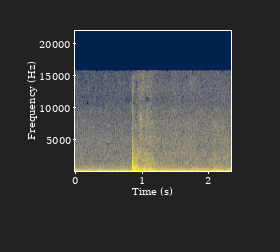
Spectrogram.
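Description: A single sharp knock of kitchenware a little before halfway through, with a short tail, over a steady low hum.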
